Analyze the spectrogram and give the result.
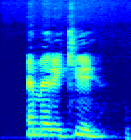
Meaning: alternative form of emrîkî (“American”)
- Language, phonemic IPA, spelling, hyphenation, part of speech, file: Northern Kurdish, /ɛmɛɾiːˈkiː/, emerîkî, e‧me‧rî‧kî, adjective, LL-Q36163 (kmr)-emerîkî.wav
